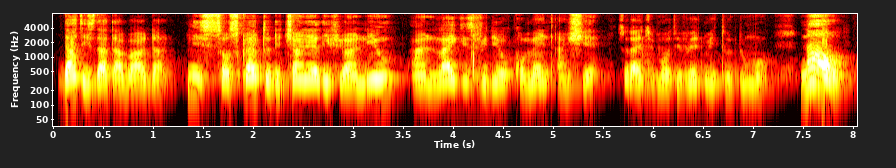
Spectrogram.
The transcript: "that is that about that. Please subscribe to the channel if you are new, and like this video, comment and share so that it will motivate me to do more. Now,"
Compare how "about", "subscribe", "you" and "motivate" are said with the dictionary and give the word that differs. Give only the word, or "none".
none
